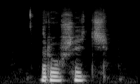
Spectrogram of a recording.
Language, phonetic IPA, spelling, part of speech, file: Polish, [ˈruʃɨt͡ɕ], ruszyć, verb, LL-Q809 (pol)-ruszyć.wav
